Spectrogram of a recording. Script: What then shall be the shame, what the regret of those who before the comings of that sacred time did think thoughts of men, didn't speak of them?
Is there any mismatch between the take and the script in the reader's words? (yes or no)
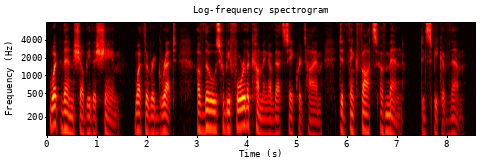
yes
